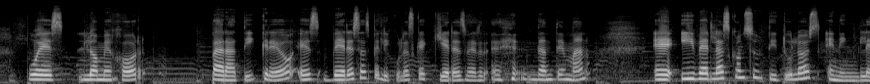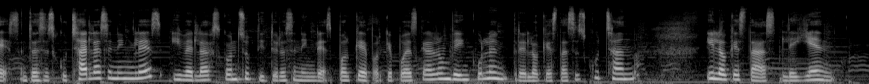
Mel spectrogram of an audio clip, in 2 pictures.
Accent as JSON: {"language": "Spanish", "country": "Spain", "tie": "born or raised there", "said": "tiene muchos elementos que me recuerdan a mi país natal, a España, pero también con toques muy colombianos."}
